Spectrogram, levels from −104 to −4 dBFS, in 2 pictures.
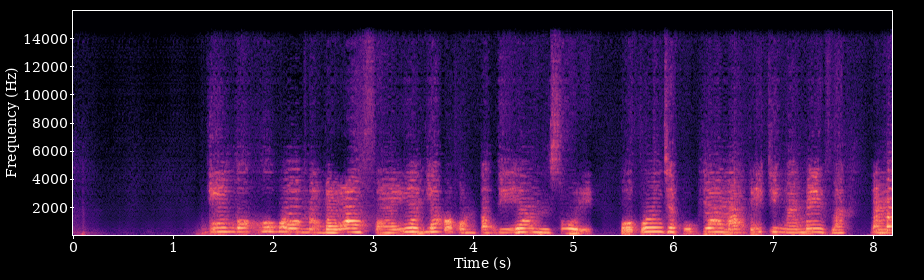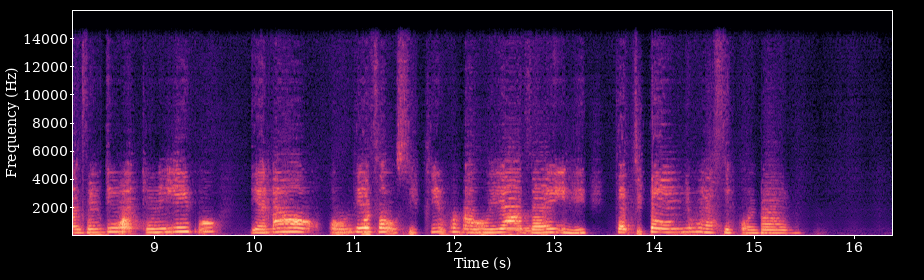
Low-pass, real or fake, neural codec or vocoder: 14.4 kHz; fake; codec, 44.1 kHz, 0.9 kbps, DAC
